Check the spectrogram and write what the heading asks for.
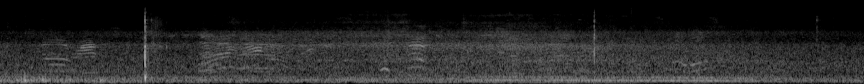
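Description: Outdoor baseball game ambience: scattered voices calling out from the field and stands over a steady low hum, with one sharp crack about a second and a half in and a fainter one near six seconds.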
